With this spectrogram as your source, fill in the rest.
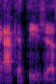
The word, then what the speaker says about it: akathisia: say akathisia, but maybe it's akathisia, like you pronounced the apraxia. Can you tell us? Yeah, so most people say akathisia, so you're fine to say that.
